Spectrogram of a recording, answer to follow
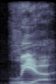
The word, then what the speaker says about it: Leah: Leah, not pronounced like Princess Leia."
